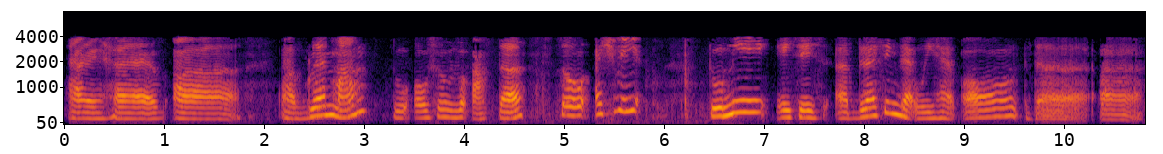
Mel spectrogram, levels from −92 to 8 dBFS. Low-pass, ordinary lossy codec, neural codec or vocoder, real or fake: 7.2 kHz; AAC, 16 kbps; codec, 16 kHz, 4 kbps, FunCodec, trained on Chinese and English, 50 frames a second; fake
